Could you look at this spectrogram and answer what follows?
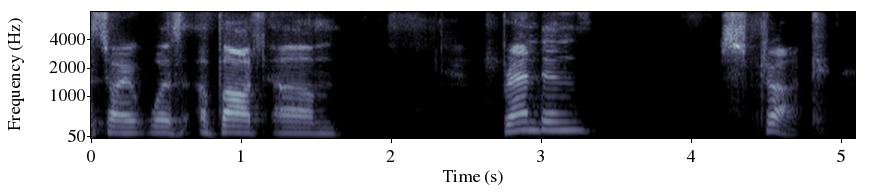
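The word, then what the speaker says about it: Straka: was about um brandon strzok now some people say it's brandon strucka because it's the a it's a s-t-r-a-k-a and he says that the last a is silent and i didn't know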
